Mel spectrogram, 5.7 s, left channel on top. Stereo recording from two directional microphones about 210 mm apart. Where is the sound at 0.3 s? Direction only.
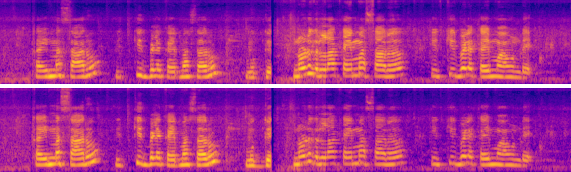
50° right (ahead or behind).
